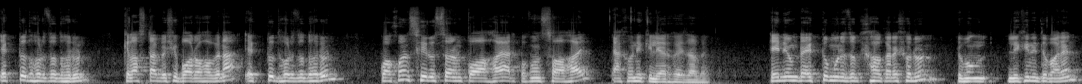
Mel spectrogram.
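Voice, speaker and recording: Patient male teacher, slightly high voice. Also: quick pace. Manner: patient, repetitive, asks and answers own questions. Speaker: English pronunciation teacher. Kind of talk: online video lesson.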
